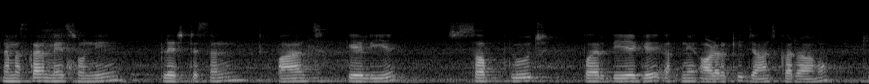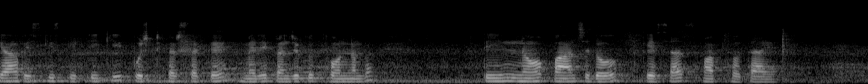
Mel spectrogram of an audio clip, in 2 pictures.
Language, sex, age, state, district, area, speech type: Hindi, male, 18-30, Madhya Pradesh, Seoni, urban, read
